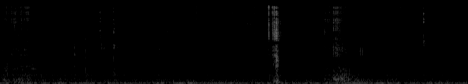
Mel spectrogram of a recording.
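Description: A solid green-and-white striped soap bar held in the hand is scraped with a utility knife blade, shaving off soap flakes. Quiet, bright, crisp scraping and small ticks run throughout, with one sharp, louder scrape near the middle and a softer, longer scrape just after.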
